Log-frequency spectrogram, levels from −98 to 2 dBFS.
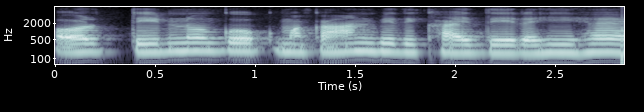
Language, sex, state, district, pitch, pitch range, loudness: Hindi, female, Jharkhand, Deoghar, 175 Hz, 165-185 Hz, -17 LUFS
